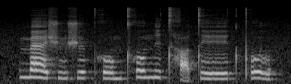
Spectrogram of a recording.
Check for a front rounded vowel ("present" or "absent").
present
